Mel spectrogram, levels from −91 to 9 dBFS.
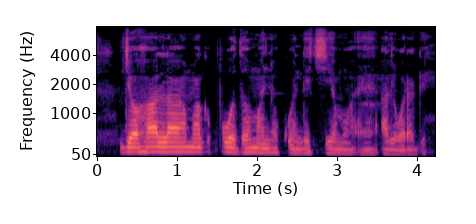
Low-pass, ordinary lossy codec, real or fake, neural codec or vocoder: none; none; real; none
